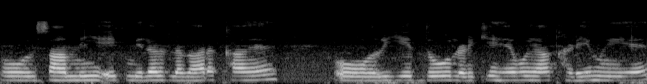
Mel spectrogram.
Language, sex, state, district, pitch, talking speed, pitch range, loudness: Hindi, female, Haryana, Jhajjar, 195 Hz, 155 wpm, 190-195 Hz, -18 LUFS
